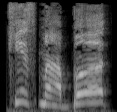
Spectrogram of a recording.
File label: Kiss My Butt, Attitude, Male; VoiceBox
